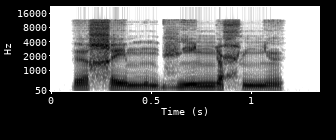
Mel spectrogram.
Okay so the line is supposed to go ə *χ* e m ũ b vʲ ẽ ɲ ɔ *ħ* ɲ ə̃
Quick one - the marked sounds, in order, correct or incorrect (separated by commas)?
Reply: correct, correct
